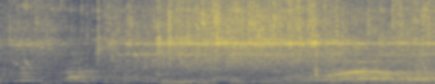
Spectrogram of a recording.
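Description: Falling dominoes clattering in a dense, continuous rattle as the chain reaction runs across the floor. From about a second and a half in, several spectators' voices join in with drawn-out exclamations that rise and fall in pitch, over the clatter.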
